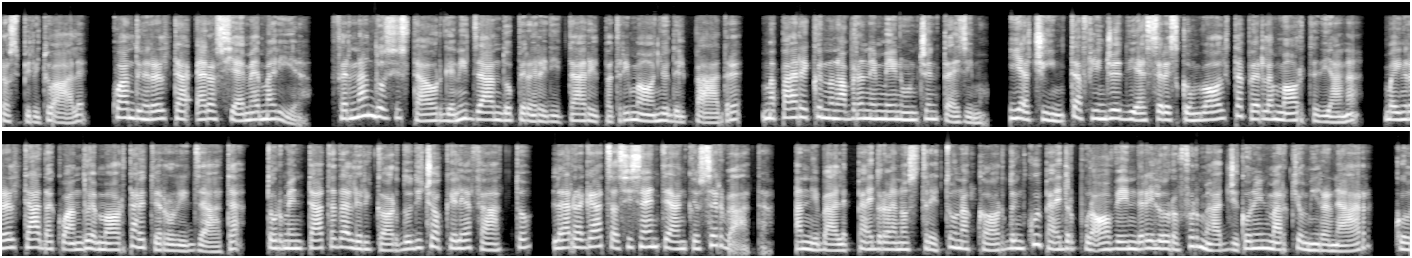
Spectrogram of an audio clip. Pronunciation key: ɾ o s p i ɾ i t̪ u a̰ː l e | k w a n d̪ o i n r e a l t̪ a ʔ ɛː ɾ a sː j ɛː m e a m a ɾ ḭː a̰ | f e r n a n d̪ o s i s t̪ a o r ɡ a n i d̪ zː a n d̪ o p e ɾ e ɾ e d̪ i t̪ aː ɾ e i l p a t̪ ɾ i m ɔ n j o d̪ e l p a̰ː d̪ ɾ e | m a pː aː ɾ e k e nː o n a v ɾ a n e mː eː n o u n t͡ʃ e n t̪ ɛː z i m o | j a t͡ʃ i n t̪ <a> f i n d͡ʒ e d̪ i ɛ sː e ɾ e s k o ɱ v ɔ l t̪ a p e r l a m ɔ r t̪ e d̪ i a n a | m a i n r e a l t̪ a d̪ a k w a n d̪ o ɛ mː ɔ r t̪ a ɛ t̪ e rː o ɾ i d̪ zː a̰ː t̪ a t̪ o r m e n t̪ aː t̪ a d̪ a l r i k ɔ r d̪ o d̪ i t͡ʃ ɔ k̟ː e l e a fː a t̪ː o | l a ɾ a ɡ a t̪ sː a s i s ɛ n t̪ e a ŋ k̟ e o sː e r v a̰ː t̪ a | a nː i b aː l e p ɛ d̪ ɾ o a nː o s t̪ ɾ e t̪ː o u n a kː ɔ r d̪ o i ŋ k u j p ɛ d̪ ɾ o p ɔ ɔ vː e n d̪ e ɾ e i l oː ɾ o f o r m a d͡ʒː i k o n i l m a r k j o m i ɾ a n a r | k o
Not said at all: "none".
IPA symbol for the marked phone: a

